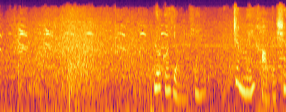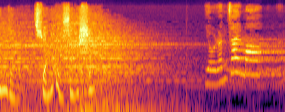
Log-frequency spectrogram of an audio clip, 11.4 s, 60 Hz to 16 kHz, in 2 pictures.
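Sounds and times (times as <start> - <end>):
sea waves roaring surf: 0.0 - 8.9
speech: 3.1 - 7.8.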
